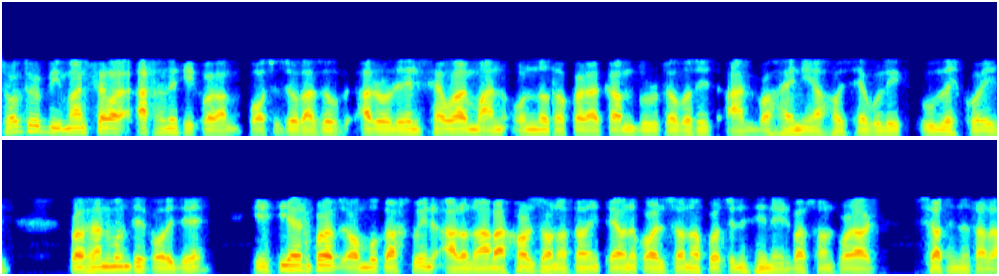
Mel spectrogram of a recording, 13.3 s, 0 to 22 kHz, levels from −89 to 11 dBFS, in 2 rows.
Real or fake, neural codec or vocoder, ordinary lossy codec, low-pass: fake; codec, 16 kHz in and 24 kHz out, 0.6 kbps, FocalCodec, streaming, 2048 codes; MP3, 32 kbps; 3.6 kHz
